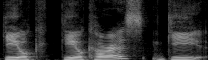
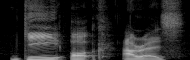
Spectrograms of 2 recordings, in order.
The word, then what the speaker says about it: Gyökeres: Gyökeres?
